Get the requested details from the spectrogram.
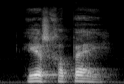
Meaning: lordship, dominion
- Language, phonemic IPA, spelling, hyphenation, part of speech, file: Dutch, /ɦeːr.sxɑˈpɛi̯/, heerschappij, heer‧schap‧pij, noun, Nl-heerschappij.ogg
